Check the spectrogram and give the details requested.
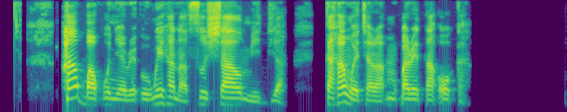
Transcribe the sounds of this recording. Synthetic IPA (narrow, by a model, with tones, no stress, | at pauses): ha˦ɡ͡ba˨kʷʊ˨ɲe˨ɾe˨ʔo˨ŋʷe˦ɦa˦na˨so˦ʃa˦lmi˨di˦a˨ | ka˨ɦa˦ŋʷe˨t͡ʃa˨ɾa̰˨ŋ͡m̩˦k͡pa˦ɾɪ˦ta̰˦ʔɔ˦ka˨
